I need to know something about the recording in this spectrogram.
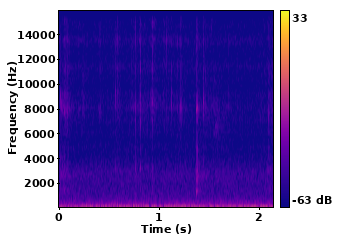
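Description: Light, irregular clicking of plastic beads knocking together as a bead strand is handled and a bead is threaded onto a cord, over a steady low hum.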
